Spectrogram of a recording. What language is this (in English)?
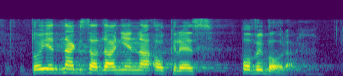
Polish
